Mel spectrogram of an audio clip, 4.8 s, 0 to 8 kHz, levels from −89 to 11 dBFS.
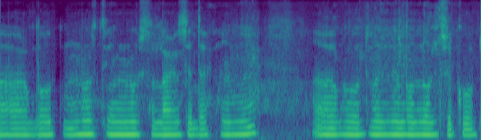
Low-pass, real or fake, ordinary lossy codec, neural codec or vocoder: none; fake; none; codec, 16 kHz, 8 kbps, FunCodec, trained on LibriTTS, 25 frames a second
